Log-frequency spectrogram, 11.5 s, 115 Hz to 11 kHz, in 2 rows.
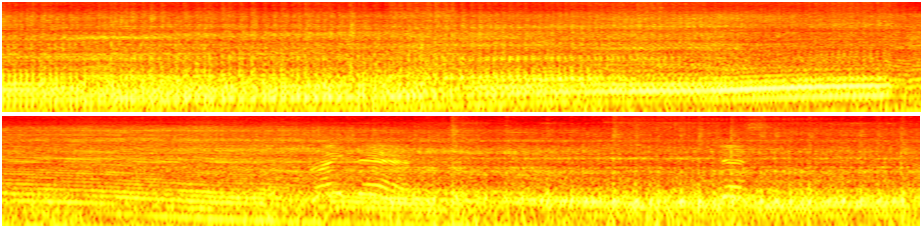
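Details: CR250 supermoto two-stroke with a Mikuni carb, before the main jet swap to a 400, heard while riding: revs climb under load, then break into a ragged sputter with no power at 3/4 to full throttle; jetting suspected.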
